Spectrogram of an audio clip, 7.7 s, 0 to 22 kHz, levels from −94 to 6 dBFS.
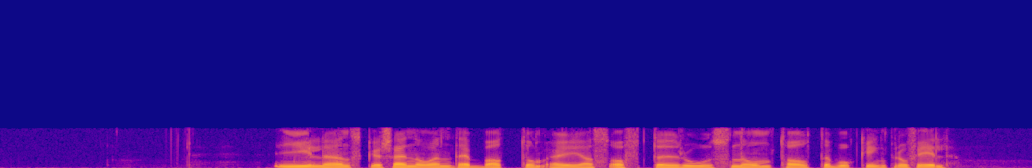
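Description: Aliasing runs through the whole speech recording. The sound points to a downsample from 48 kHz to about 11 kHz with no low-pass filter in front of it. Energy above the 5.5 kHz fold point is not removed but reflected back below it at unrelated frequencies, roughly 30 dB under the speech. Sibilants come out gritty and metallic, and the spectrum runs hard against the 5.5 kHz edge.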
